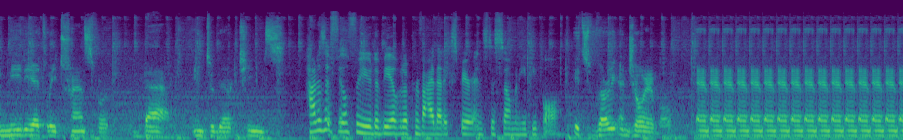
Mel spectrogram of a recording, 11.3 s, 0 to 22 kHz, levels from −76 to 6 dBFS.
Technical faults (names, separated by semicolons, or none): broken-record loop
